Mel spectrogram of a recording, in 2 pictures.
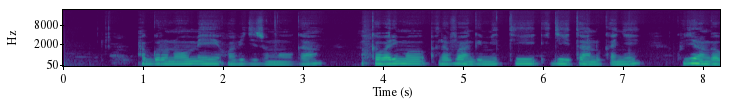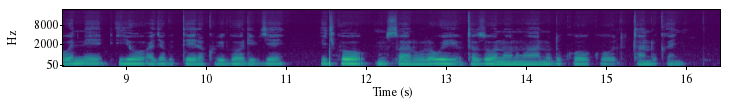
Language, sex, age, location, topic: Kinyarwanda, male, 50+, Nyagatare, agriculture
